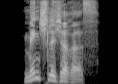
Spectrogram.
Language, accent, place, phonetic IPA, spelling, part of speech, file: German, Germany, Berlin, [ˈmɛnʃlɪçəʁəs], menschlicheres, adjective, De-menschlicheres.ogg
- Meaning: strong/mixed nominative/accusative neuter singular comparative degree of menschlich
